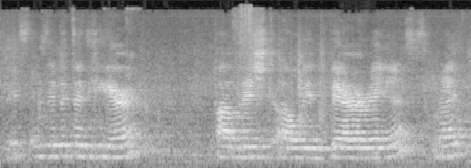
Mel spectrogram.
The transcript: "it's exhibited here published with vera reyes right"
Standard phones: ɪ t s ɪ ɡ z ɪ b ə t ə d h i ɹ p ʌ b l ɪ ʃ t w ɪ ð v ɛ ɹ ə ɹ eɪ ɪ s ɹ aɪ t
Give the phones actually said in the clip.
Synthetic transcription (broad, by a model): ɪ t s ɪ ɡ z ɪ b ə t ə d h i ɹ p ʌ b l ɪ ʃ t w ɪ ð b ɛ ɹ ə ɹ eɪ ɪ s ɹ aɪ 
